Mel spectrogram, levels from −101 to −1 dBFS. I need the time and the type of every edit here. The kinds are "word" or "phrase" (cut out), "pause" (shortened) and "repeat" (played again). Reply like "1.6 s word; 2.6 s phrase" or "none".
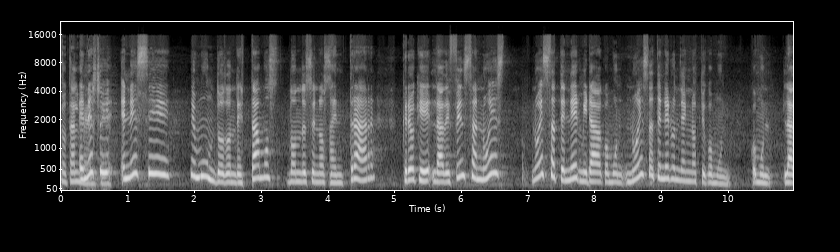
1.9 s phrase; 4.0 s phrase; 7.0 s pause; 7.7 s word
